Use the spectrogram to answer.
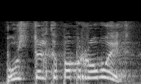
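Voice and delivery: put-on high, defiant girl voice; exclaiming Sophie. A narrator's reading. Sophie dares the giant to try, exclaiming defiantly. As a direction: throw out a dare in a high voice. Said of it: "воскликнула Софи".

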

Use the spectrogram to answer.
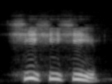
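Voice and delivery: high mock giggle, "hee-hee-hee"; sly acted fox titter; fox's giggle.

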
